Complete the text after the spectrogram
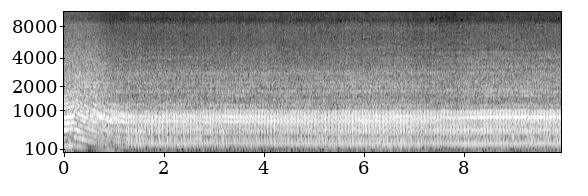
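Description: A small chainsaw engine idles steadily with a rough buzz.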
